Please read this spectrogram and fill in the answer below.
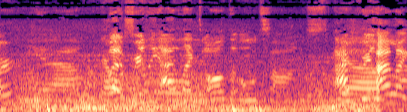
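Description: Speech: women talking in conversation, over a steady low background rumble.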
